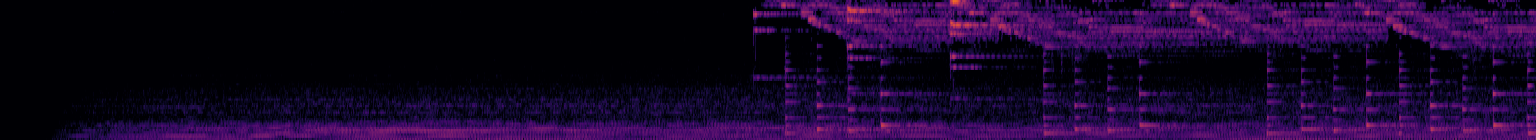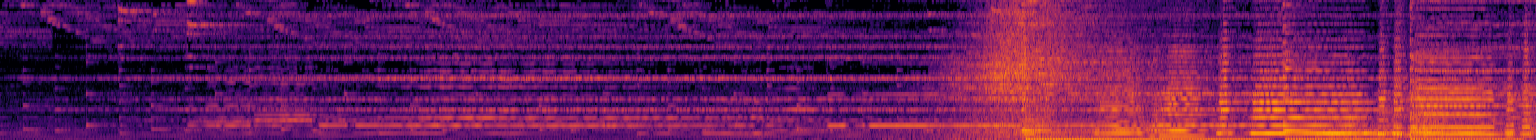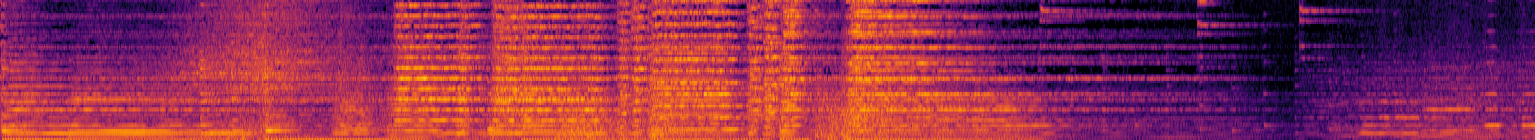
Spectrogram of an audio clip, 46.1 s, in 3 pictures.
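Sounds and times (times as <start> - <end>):
brass playing a sinfonia: 0.5 - 8.1, 17.0 - 46.0
strings playing a sinfonia: 0.6 - 46.0.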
